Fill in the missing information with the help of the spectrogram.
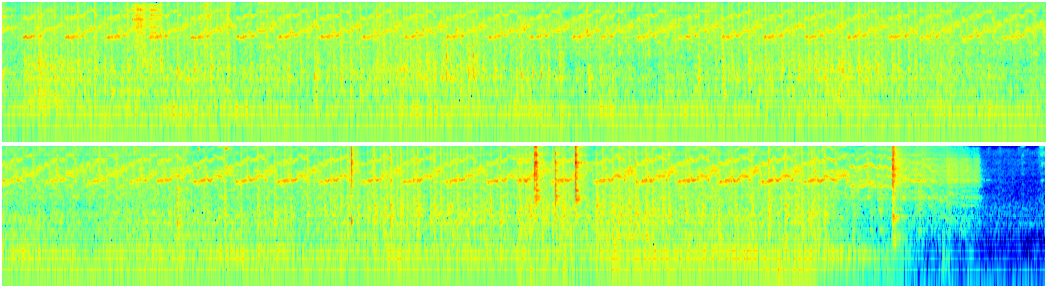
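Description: Drill press motor running steadily with a light, even ticking while the twist bit cuts into a thin metal plate. A few sharp metal clicks come near the end, then the motor is switched off and winds down.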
